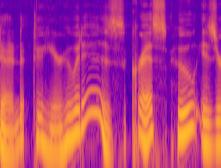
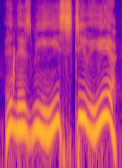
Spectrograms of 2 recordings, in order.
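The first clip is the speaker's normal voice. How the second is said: higher, louder Stewie impression; a bratty cartoon baby; 6 semitones higher, 3 dB louder than usual. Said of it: "ready to do a voice".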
